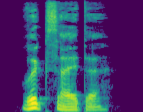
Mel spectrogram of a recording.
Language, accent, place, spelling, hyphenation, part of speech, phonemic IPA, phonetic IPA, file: German, Germany, Berlin, Rückseite, Rück‧sei‧te, noun, /ˈʁʏkˌsaɪ̯tə/, [ˈʁʏkˌsaɪ̯tʰə], De-Rückseite.ogg
- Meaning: back, reverse side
